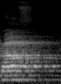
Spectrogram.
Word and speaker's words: calf: जैसे कि CALF काफ, यहाँ पे एल साइलेंट रहता है तो क्यों रहता है ये अपन साउंड में पढ़ेंगे।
